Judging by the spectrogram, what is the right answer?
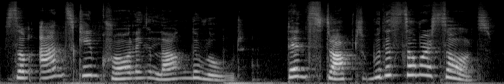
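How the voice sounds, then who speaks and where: A woman narrating a children's story aloud with expressive, deliberate delivery. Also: high-pitched.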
